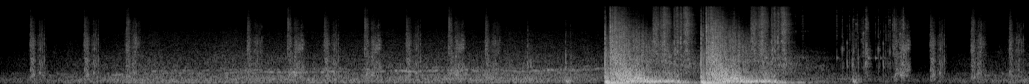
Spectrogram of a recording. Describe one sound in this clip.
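Footsteps tap steadily.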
